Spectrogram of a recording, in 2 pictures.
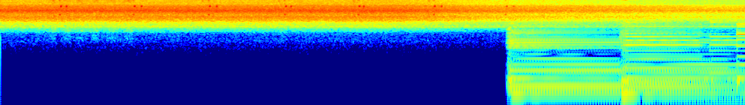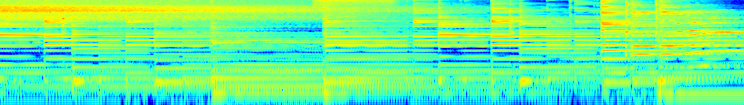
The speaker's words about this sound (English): I'm sitting on an old porch swing in Oak, Arkansas. It's late, nearing midnight, and the stars are bright enough to light up an old barn nearby. This is where I was born, and you're hearing the last of the fall cicadas.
